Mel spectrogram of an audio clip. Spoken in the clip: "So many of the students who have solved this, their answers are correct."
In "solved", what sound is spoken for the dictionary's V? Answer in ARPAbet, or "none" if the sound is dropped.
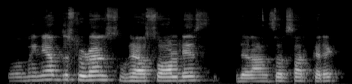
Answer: none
